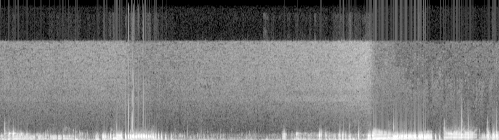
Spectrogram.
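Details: Loud stomach growling (borborygmi): gurgling, bubbling rumbles in waves with quieter gaps.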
